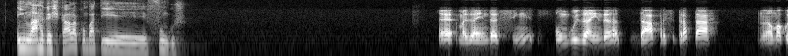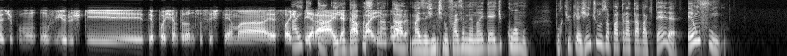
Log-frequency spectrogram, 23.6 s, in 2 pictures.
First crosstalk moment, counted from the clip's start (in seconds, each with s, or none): 16.2 s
